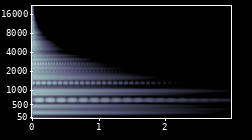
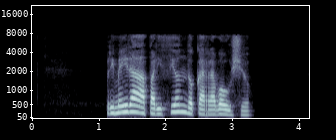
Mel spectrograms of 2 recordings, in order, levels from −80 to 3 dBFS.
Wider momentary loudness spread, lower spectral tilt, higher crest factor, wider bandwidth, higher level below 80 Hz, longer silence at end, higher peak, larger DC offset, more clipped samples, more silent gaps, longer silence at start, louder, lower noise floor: first, 26 LU vs 14 LU; second, 0 dB/octave vs -6 dB/octave; about the same, 22 dB vs 18 dB; first, 18 kHz vs 7.8 kHz; second, under -90 dBFS vs -68 dBFS; first, 1.7 s vs 0.9 s; about the same, 0 dBFS vs 0 dBFS; neither; neither; neither; second, 0 s vs 1.1 s; second, -19 LUFS vs -16 LUFS; second, -66 dBFS vs -88 dBFS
